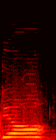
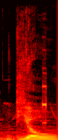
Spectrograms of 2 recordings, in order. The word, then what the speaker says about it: Ryo: See, I always find it interesting how characters in this game pronounce Ryo's name as Dio more than Ryo. Which I understand probably, fun fact, this entire game's English dub was recorded in Japan. So that might be why. I think it's pretty more accurate to how they pronounce it in Japanese. I'm English.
